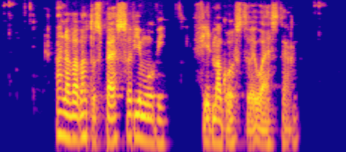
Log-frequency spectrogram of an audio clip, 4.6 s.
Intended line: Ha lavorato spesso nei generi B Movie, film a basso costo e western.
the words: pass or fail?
fail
